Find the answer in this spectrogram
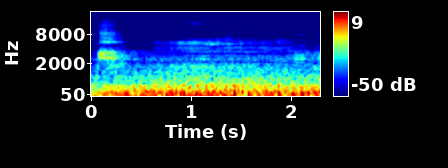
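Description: Ride noise on a slow-moving motorcycle: a steady low rumble of wind on the camera microphone mixed with the engine and road noise.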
